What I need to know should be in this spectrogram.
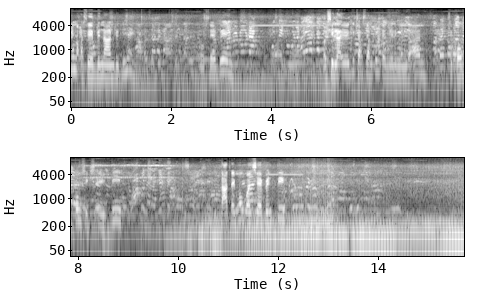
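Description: Several men and women talk loudly and laugh nearby.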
